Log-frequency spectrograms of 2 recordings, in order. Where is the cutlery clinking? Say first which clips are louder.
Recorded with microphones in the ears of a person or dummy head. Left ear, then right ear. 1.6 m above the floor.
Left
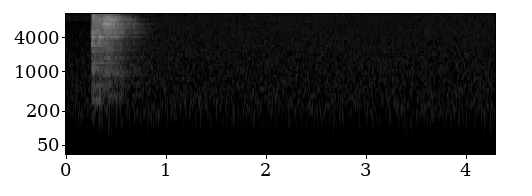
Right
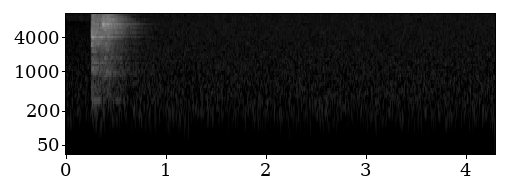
Right 3 dB; 25° right (ahead or behind), 4 m.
